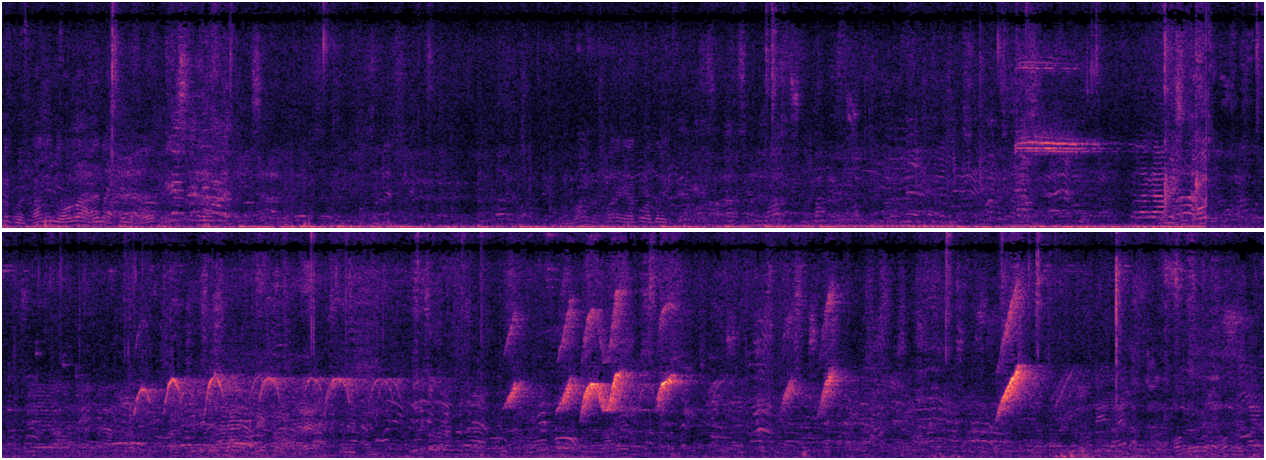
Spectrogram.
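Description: Men shout across an open sports field at a distance.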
